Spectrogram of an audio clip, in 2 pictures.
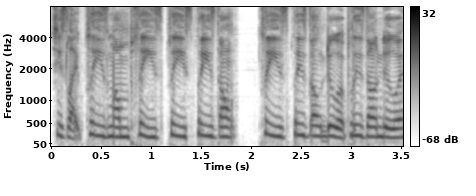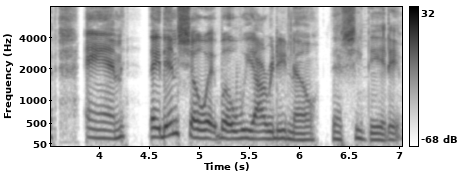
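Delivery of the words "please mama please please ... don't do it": put-on hysterical, tearful, pleading crying voice. Retelling a scene where a girl begs her mother: imitating hysterical crying plea. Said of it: "Penny is hysterical. She's crying".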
